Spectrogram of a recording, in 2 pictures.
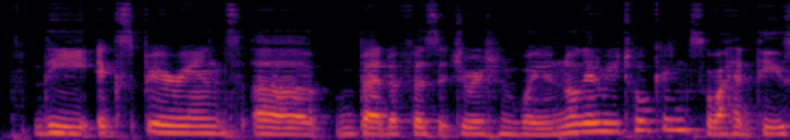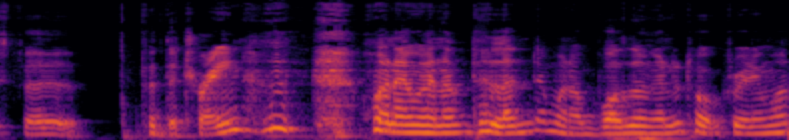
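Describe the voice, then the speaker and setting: Here a woman speaks very fast at a medium pitch with ordinary pitch variation. The recording is very clean, with a silent background. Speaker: product reviewer. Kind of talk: casual product review. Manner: loud; hesitant, many ums.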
